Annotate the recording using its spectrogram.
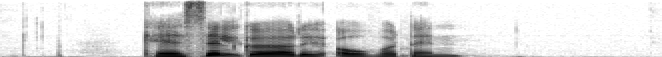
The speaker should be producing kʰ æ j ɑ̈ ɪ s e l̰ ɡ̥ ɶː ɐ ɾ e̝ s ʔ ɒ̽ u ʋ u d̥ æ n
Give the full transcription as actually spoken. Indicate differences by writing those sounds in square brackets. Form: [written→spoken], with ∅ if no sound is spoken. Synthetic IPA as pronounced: kʰ æ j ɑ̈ ɪ s e l̰ ɡ̥ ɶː ɐ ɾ e̝ [s→∅] ʔ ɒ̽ [u→ʊ] ʋ [u→ɒ] d̥ æ n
